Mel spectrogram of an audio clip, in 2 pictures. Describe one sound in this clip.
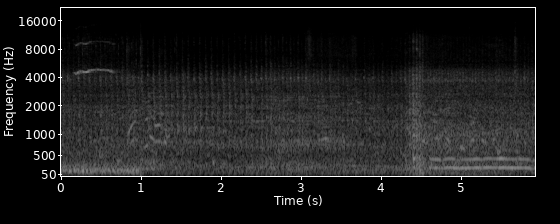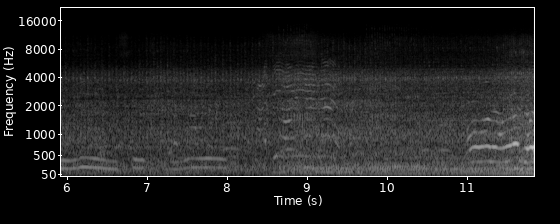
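A tractor engine rumbles and strains under a heavy load.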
